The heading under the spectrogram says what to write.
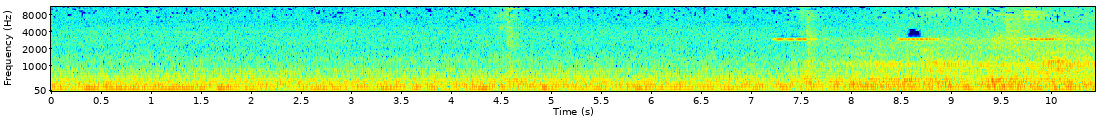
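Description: Steady rumble of a moving Sydney Trains commuter train heard from inside the carriage as it approaches Wynyard station, with a low droning hum, clattering wheels and a few brief high squeals and clicks near the end.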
